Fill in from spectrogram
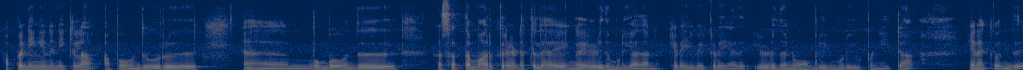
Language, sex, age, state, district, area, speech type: Tamil, female, 30-45, Tamil Nadu, Salem, urban, spontaneous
